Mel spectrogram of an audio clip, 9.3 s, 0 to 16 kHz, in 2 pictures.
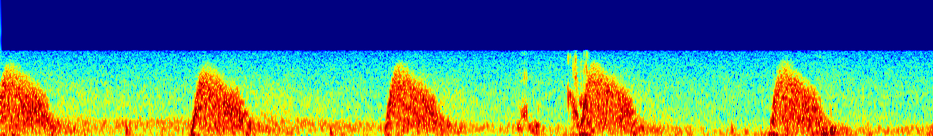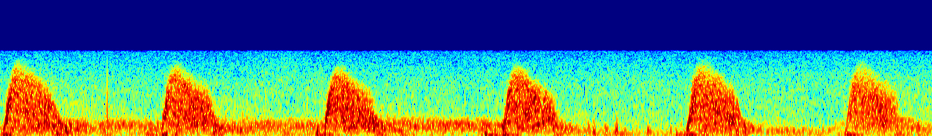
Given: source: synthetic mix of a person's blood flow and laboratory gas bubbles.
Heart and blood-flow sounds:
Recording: Doppler ultrasound of blood flow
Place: subclavian vein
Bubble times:
2.56-2.72 s: bubbles
2.81-3.03 s: bubbles
From the record:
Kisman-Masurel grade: 112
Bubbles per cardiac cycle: 1 to 2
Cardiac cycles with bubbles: 1 to 10%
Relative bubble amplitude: moderate (0.250 to 0.450)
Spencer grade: 1 (occasional bubble signal discernible with the cardiac motion signal, with majority of cardiac periods free of bubbles)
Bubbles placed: anywhere in the cardiac cycle

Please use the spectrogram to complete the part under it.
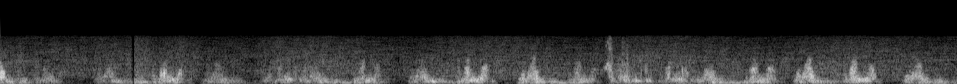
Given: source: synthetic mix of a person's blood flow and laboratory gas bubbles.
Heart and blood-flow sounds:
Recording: Doppler ultrasound of blood flow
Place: precordium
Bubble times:
6.04-6.56 s: bubbles
6.79-6.91 s: bubbles
From the record:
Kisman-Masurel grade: 211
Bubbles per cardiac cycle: several, 3 to 8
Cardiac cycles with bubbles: 1 to 10%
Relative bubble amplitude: barely perceptible (0.100 to 0.250)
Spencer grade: 1 (occasional bubble signal discernible with the cardiac motion signal, with majority of cardiac periods free of bubbles)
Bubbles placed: only in the low amplitude regions of the cardiac cycle

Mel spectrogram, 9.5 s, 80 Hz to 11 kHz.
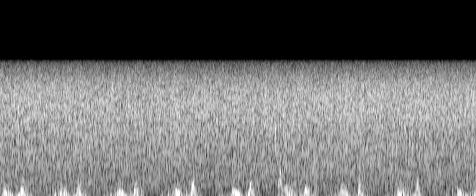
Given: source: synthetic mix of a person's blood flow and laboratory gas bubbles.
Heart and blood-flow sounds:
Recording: Doppler ultrasound of blood flow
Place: precordium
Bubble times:
5.48-5.79 s: bubbles
From the record:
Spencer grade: 1 (occasional bubble signal discernible with the cardiac motion signal, with majority of cardiac periods free of bubbles)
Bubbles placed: only in the low amplitude regions of the cardiac cycle

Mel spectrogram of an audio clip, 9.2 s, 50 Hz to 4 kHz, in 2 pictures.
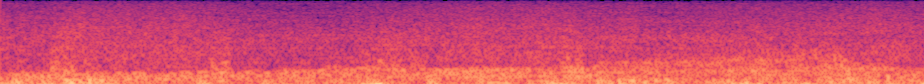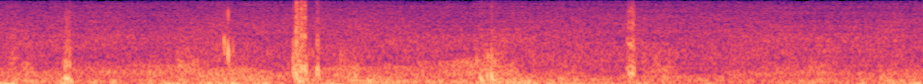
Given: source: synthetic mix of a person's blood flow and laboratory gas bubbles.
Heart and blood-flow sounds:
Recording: Doppler ultrasound of blood flow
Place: subclavian vein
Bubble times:
4.92-5.01 s: bubbles
5.72-5.80 s: bubbles
6.05-6.24 s: bubbles
7.00-7.13 s: bubbles
7.75-7.82 s: bubbles
From the record:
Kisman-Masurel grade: 122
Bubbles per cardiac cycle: 1 to 2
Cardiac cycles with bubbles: 10 to 50%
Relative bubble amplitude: moderate (0.250 to 0.450)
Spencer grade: 2 (many but less than half of the cardiac periods contain bubble signals, singularly or in groups)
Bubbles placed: anywhere in the cardiac cycle

